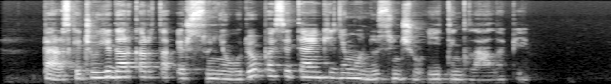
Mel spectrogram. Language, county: Lithuanian, Klaipėda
